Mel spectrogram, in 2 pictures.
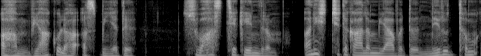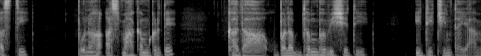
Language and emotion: Sanskrit, fearful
